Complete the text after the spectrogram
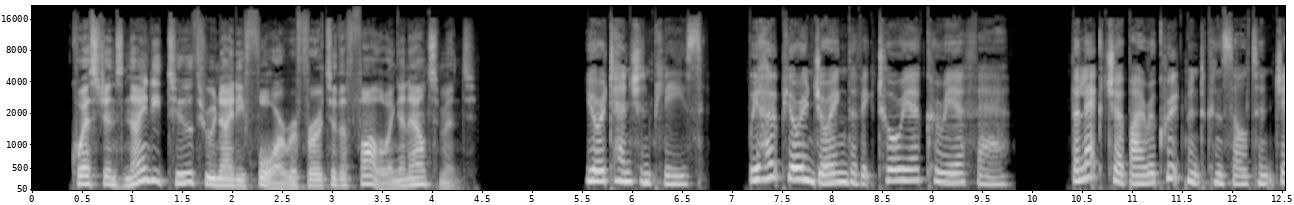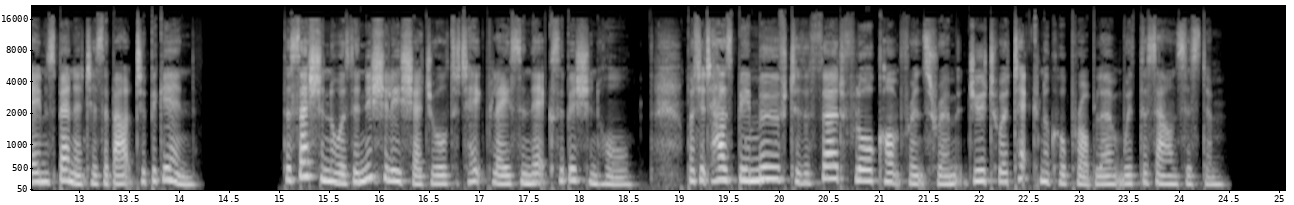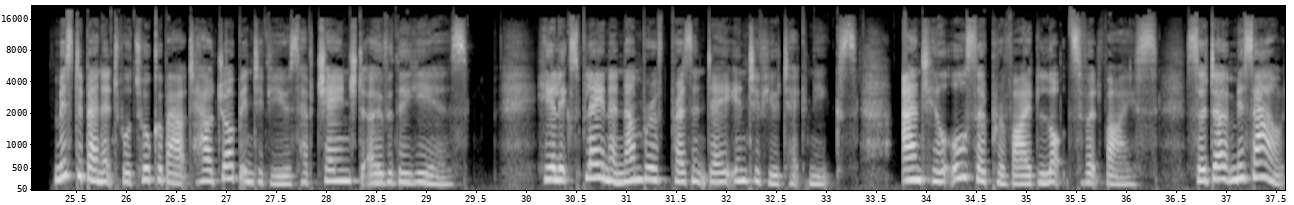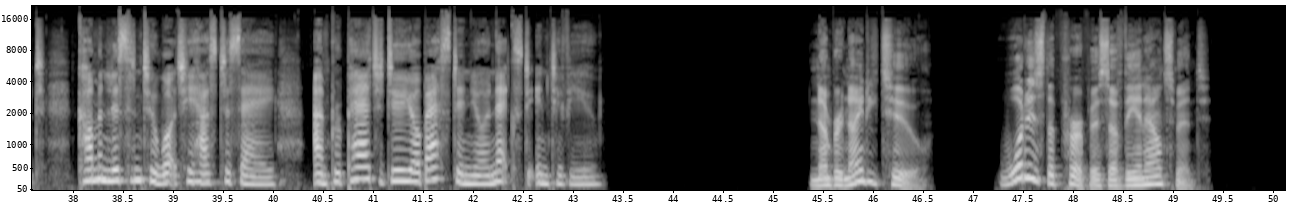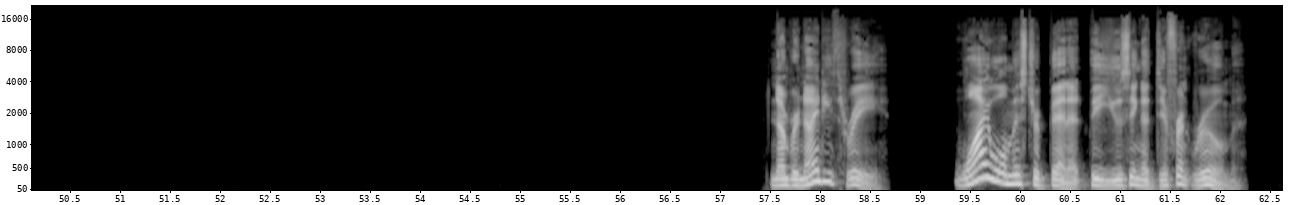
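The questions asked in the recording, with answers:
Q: What is the purpose of the announcement?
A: To announce a lecture is starting in a new location

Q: Why will Mr. Bennett be using a different room?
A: A technical problem with the sound system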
